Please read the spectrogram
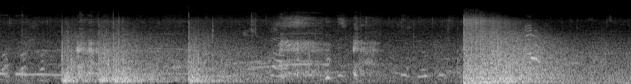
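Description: Three booms of a fireworks salute, about half a second, two seconds and nearly five seconds in, each trailing off in a long rumble. The last one is the loudest. Spectators talk faintly between them.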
